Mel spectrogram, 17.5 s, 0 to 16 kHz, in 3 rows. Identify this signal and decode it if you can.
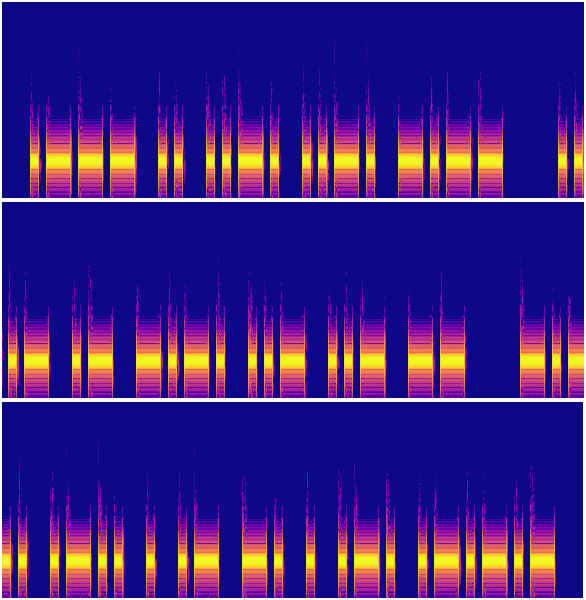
Morse code, heard as a keyed tone, about 15 wpm, 700 Hz. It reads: JIFFY VACUUM CLEANER.
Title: Pangram Challenge v2 - 15wpm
